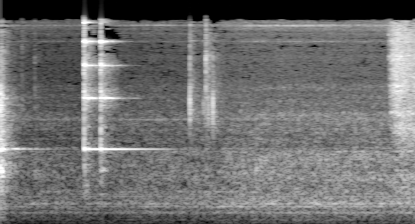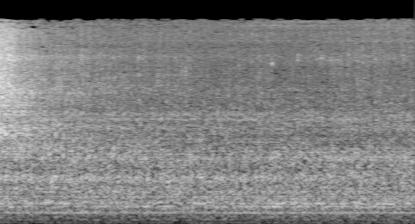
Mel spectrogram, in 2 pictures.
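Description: A couple of ringing clinks about a second in, then beaten eggs poured into hot oil in a nonstick pan, hitting with a short sizzle that fades over a second, over the steady hum of an induction cooktop.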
